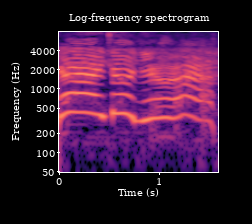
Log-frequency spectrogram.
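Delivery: squeaky high mom voice, told-you-so; nagging mom. Retold or imitated. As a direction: imitate mom gloating way up high. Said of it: "And she's like".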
